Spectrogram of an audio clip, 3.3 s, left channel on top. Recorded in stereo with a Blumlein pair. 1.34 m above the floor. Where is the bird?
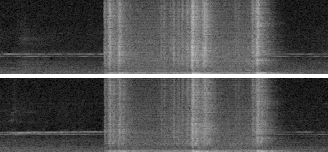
45° left, 1.1 m.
